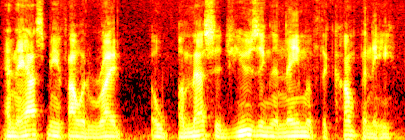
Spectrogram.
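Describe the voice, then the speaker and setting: A man with a notably low voice and a bright, forceful edge. He talks as an interview guest in an earnest, halting way, often restarting his sentences. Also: steady tone. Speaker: guest author. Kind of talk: interview talk.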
